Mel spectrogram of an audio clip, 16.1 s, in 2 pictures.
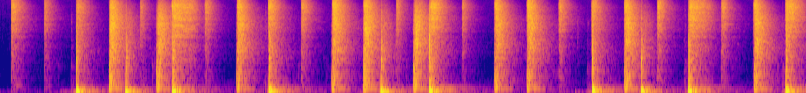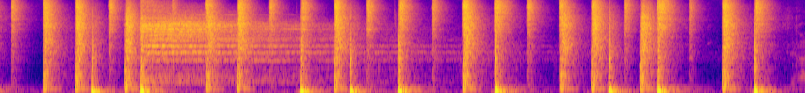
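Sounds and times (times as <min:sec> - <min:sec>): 
bass drum: 0:00.8 - 0:03.0, 0:03.6 - 0:04.6, 0:05.9 - 0:08.2, 0:08.8 - 0:09.9, 0:11.1 - 0:13.3, 0:14.0 - 0:15.8.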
